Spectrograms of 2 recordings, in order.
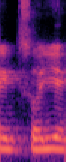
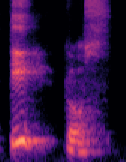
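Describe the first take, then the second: First: It is said as 'ix-oy-eh', ending in 'oye'. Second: It is said as 'ik-tos', ending in 'os'. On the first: This is how a beginner reads the letters. The speaker calls it wrong. "Yo también lo decía cuando, cuando recién anduve en el paso del Señor" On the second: This is the Greek pronunciation. The speaker calls it right. "aprende griego y es ictos"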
